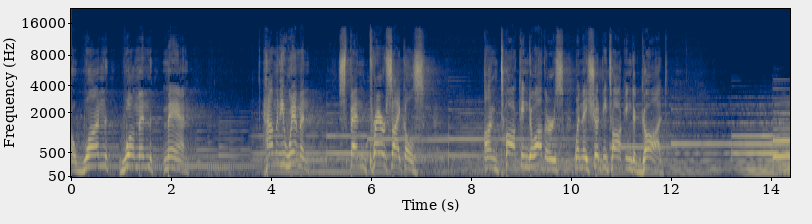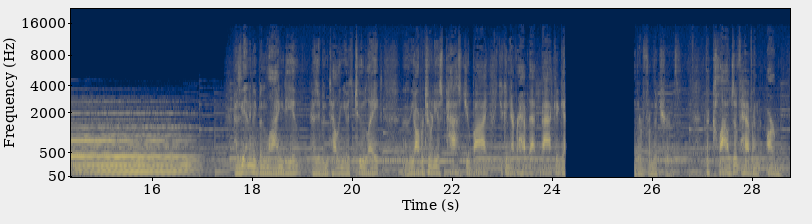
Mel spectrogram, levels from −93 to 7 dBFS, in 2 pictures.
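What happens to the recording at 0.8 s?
Nothing goes wrong at 0.8 s; the audio plays through that moment intact, with no dropout, click or other fault.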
